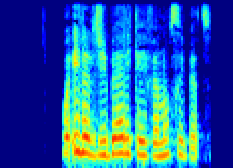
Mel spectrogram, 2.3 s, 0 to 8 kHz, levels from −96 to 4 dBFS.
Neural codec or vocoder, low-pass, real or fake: none; 7.2 kHz; real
